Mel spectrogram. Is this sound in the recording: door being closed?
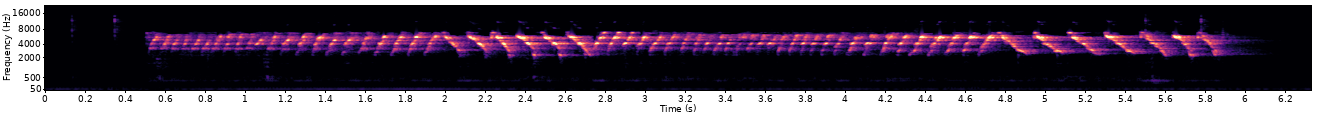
no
